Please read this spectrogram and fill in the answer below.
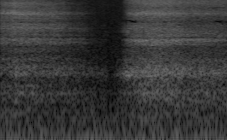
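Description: A woman's soft breathing close to the microphone: two long breaths, a pause of about half a second between them.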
